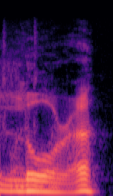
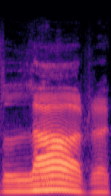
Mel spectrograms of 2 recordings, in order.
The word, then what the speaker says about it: Lara: time traveler don't say Laura her name isn't Laura Croft it's Lara Croft Larry Croft Lara Croft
